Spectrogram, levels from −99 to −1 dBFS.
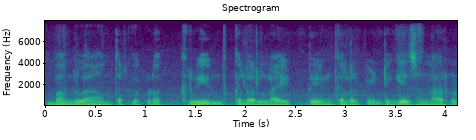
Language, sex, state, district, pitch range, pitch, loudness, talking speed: Telugu, male, Andhra Pradesh, Visakhapatnam, 100-110 Hz, 105 Hz, -30 LUFS, 130 wpm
